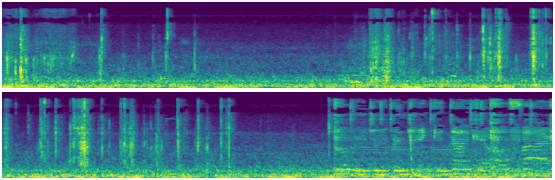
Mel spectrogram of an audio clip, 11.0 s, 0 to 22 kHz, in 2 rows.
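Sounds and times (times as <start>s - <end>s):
plastic packaging crinkling: 3.5s - 7.9s
music: 8.8s - 11.0s.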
